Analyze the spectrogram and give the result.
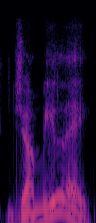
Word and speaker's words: Yamile: Oh, that's how you say it. Jamile. – Yes. – Okay. I've been pronouncing it wrong all these years or all these months.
